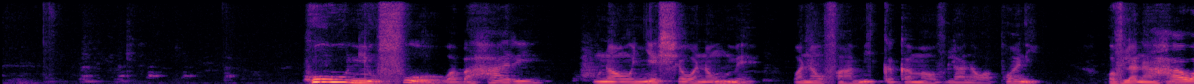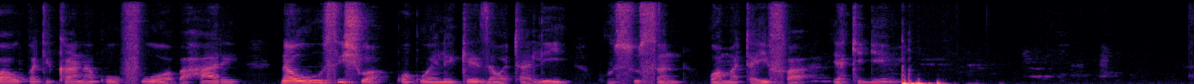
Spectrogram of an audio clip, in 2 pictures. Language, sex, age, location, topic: Swahili, male, 36-49, Mombasa, government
